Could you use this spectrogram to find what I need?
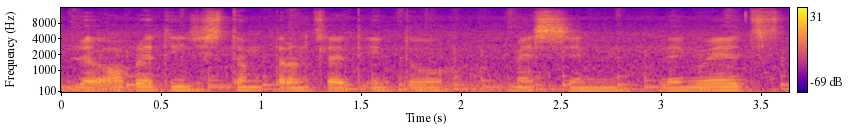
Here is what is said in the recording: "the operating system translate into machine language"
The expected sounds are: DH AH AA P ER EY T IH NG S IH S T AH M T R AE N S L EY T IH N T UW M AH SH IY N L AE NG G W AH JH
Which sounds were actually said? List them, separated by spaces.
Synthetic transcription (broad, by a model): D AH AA P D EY T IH NG S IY S T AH M T R AE N S L EY T IH N T UW M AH S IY N L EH NG G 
